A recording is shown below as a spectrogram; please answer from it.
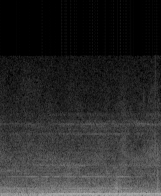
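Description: A steady mechanical drone holding one pitch, over an even outdoor background noise.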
